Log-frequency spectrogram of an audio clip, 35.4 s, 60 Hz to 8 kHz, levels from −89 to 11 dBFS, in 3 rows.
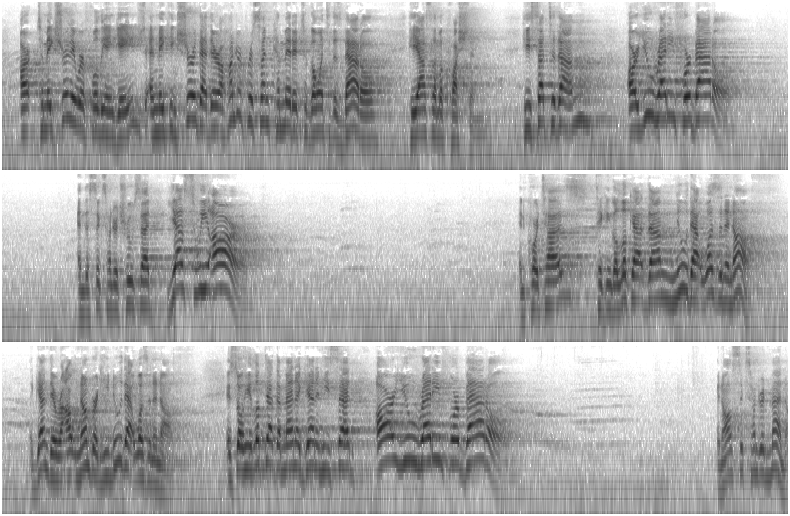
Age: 40-59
